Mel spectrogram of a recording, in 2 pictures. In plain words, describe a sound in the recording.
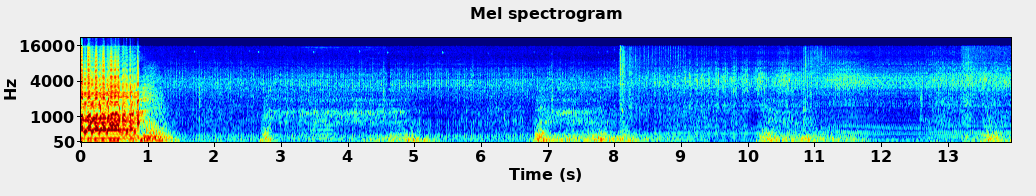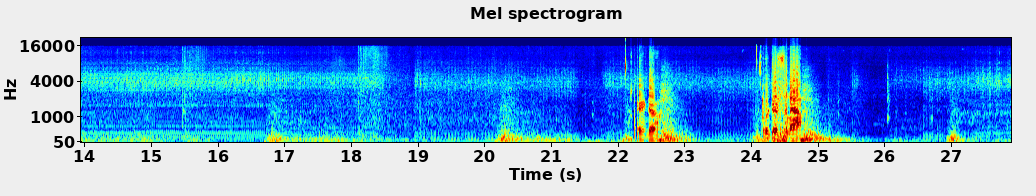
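A game buggy's engine revs as it drives over grass and rough ground.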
